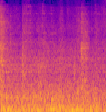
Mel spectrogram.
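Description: Freight cars rolling over a girder railway bridge: a steady low rumble broken by a few sharp wheel clacks, one at the start, one about half a second in and one near the end.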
